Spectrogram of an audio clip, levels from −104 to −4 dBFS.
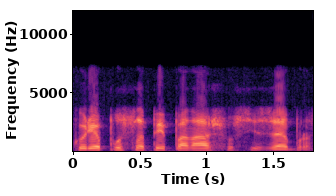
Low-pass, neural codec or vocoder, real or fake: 7.2 kHz; none; real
